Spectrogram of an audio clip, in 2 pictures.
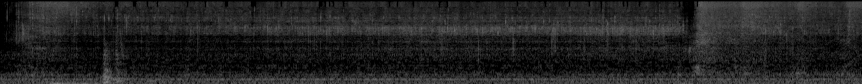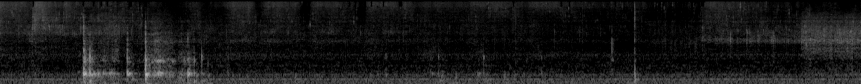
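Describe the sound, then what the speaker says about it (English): Butter melting in a pan for a roux, a steady low sizzle and hiss running throughout with a few brief clinks partway through, no voices. "We'll get the butter in there. The butter will start to melt momentarily."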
